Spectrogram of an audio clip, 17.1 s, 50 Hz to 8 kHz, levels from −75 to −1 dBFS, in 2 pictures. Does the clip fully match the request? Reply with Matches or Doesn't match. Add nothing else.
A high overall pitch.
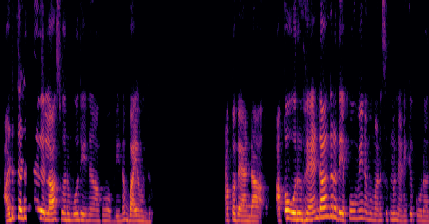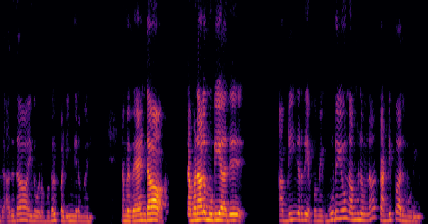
Matches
